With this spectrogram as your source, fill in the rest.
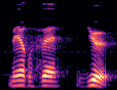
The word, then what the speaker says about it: merveilleux: And what that is you have the semi-vowel y. We have this in English in yes.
